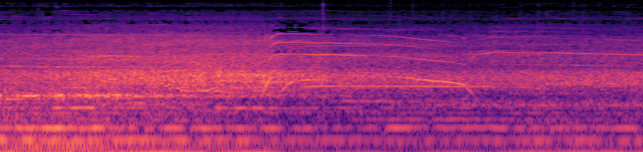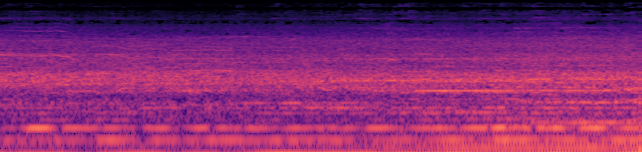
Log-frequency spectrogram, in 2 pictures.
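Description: Live instrumental intro of a pop song played loud through an arena PA: held piano chords over a low bass drone. Fans scream over it in several falling shrieks, loudest about three to five seconds in.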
